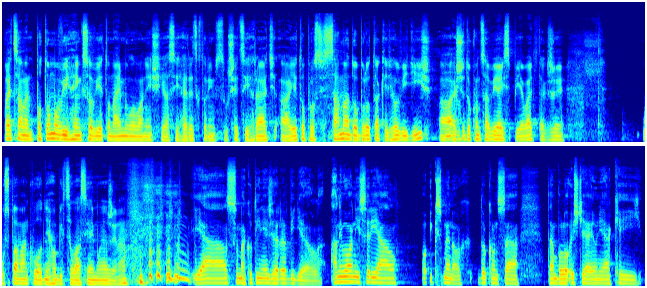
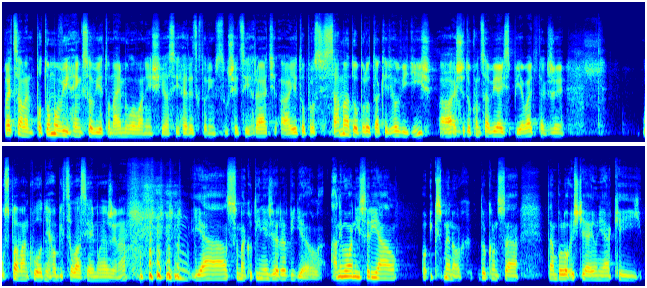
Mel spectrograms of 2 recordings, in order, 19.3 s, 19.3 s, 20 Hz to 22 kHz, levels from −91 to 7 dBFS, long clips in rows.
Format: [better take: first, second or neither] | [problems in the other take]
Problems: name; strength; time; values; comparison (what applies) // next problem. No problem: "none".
first | thin; somewhat; fading below 300 Hz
